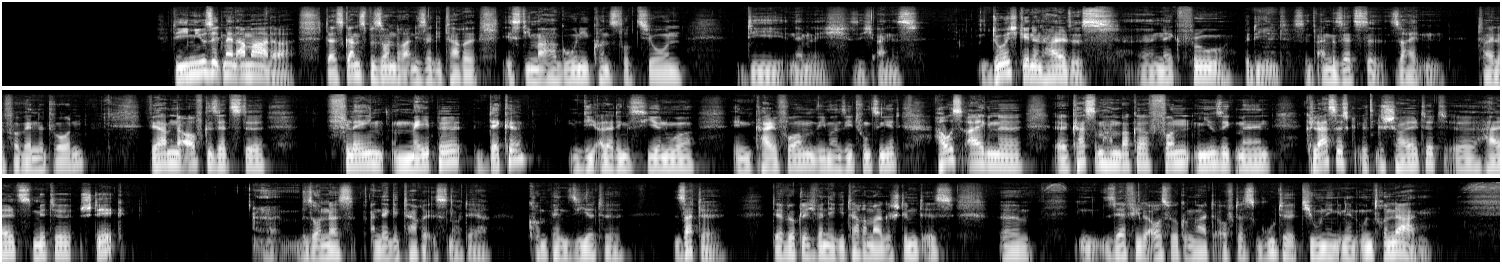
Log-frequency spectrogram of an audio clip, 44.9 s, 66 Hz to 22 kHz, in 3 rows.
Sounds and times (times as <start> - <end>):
Speech: 1.7 - 31.3, 32.4 - 44.4.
